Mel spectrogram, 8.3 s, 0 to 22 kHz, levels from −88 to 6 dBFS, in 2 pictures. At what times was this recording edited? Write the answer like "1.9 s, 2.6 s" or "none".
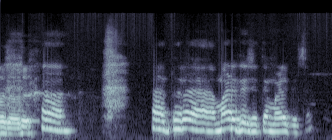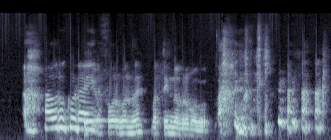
5.3 s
